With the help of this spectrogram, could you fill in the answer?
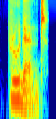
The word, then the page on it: prudent: Indian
